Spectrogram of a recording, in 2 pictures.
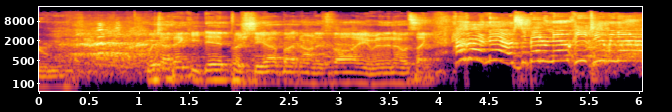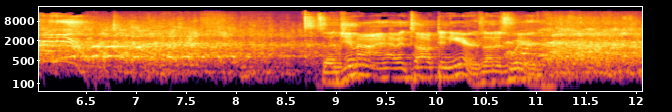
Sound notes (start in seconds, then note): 7.6 audience laughing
